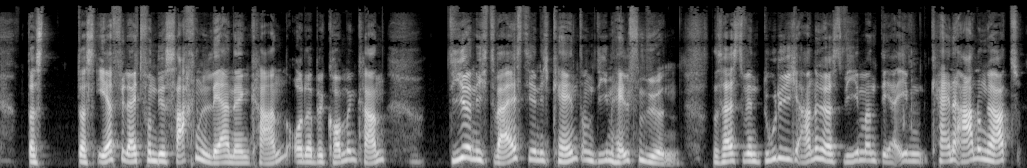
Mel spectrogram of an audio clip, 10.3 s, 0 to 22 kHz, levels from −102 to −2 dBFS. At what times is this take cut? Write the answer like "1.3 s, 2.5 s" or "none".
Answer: none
